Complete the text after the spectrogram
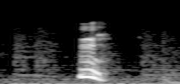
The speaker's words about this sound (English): Sorry, I just yawned. Yeah, that was awkward.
